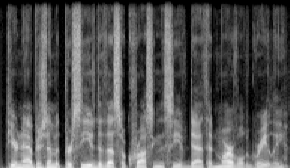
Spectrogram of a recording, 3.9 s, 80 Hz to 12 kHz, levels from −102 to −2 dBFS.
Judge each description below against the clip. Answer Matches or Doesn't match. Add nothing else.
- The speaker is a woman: Doesn't match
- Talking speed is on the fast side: Matches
